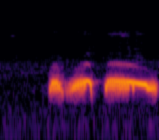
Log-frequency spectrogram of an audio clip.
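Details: Lure spotted dove cooing to draw in wild doves: a low, wavering drawn-out coo, then after a brief break a longer, steady, hollow coo that slides gently downward at the end.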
